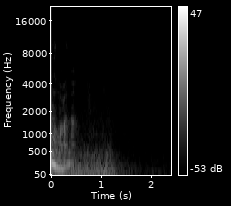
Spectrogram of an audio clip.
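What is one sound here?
A woman speaks calmly and close to a microphone, then falls silent.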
